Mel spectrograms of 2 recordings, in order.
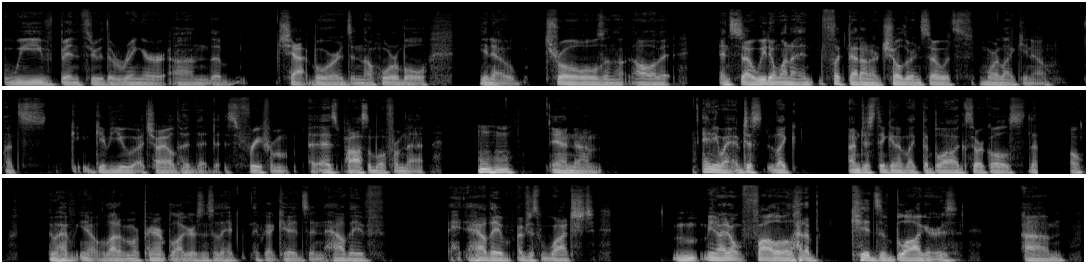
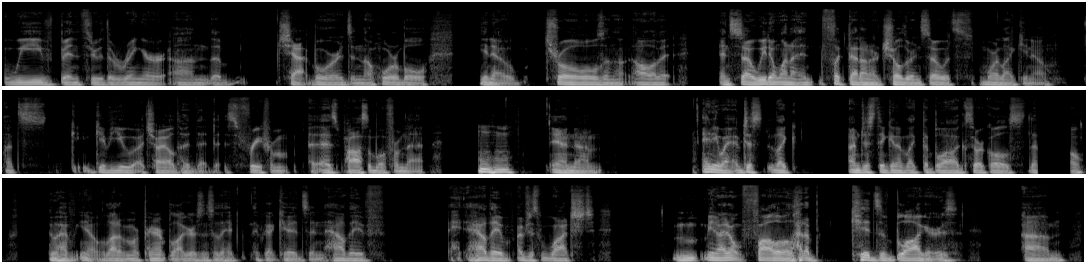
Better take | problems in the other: neither | audio cutting out; at 21 s; the same in both

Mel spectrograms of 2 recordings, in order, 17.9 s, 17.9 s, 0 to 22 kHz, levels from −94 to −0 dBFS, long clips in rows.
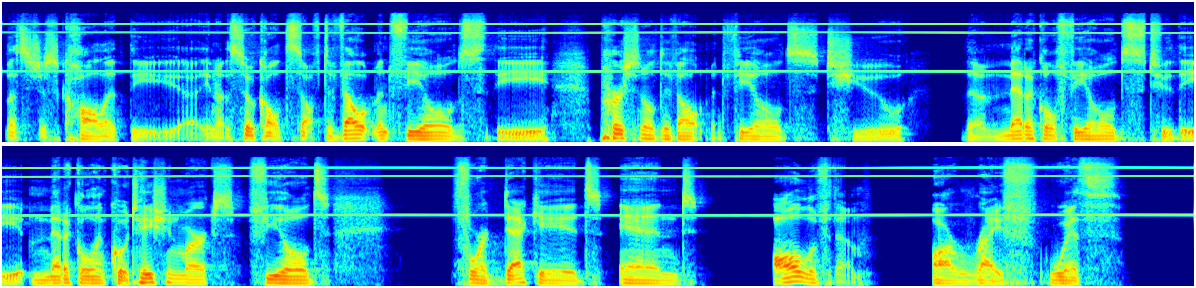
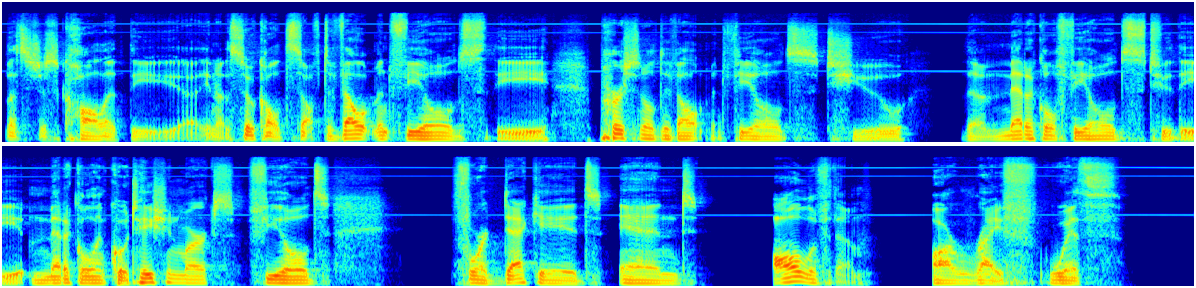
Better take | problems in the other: second | high-pitched whine; loud; throughout; 11.5 kHz, 9 dB below the speech; faint in the second

